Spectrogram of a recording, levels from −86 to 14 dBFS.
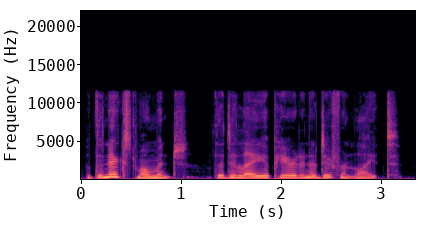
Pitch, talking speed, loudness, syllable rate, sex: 250 Hz, 195 wpm, -16 LUFS, 5.9 syllables/s, female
